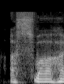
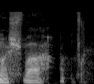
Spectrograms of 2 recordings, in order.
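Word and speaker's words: अश्व: Awah itself has become ashwah. We make fun of people especially Biharis who can't actually pronounce ashwa. They will end up saying awa and we make fun of them.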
